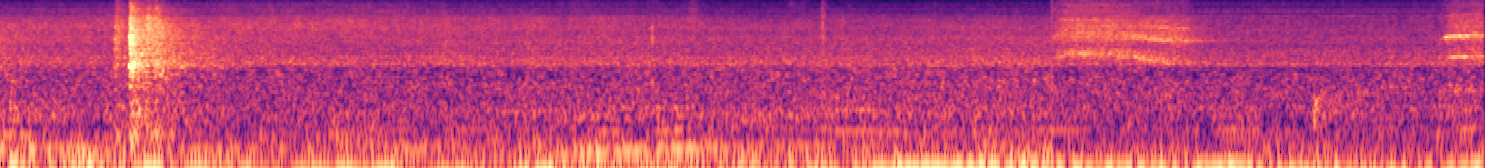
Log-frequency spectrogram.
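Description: Car engines running in an underground parking garage, heard as a steady low rumble. A sharp click comes about a second in, and a brief high squeal near the end.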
